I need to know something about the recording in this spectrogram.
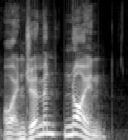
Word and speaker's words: neun: It's the number 9, or in German, neun. Neun. The EU in the middle of the word is pronounced oi, as in oyster, for example.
